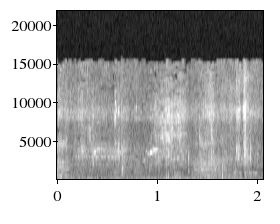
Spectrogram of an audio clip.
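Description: Near silence: faint outdoor background with a few faint ticks.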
